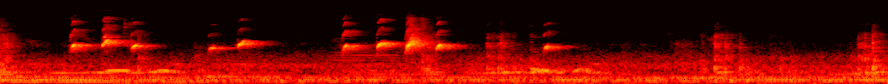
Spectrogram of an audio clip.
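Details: A pet European goldfinch that has begun song tutoring gives soft, halting twitters and bright tinkling notes in short bursts, with pauses between phrases; a low hum runs underneath.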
